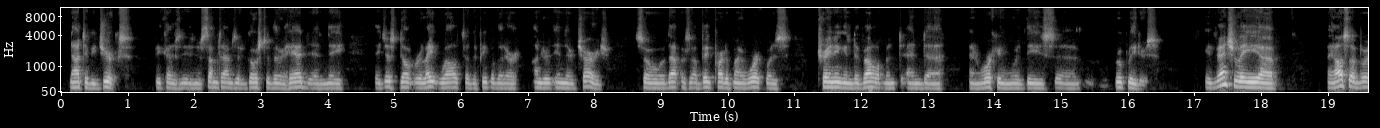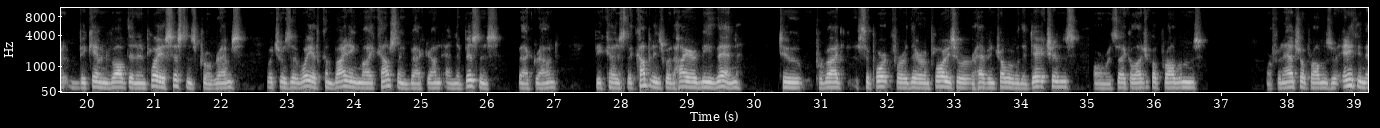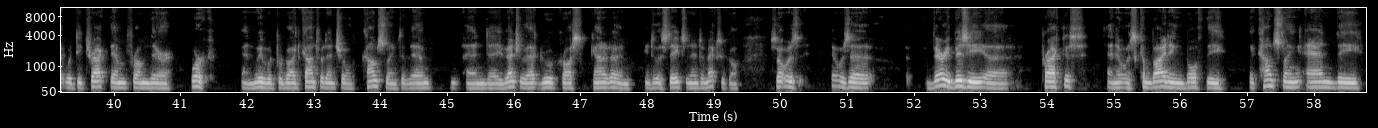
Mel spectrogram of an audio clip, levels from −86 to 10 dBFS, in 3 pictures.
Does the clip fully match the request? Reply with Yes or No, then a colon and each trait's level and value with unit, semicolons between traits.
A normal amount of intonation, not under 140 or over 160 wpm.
No: narrow, 2.2 semitones; average, 155 wpm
